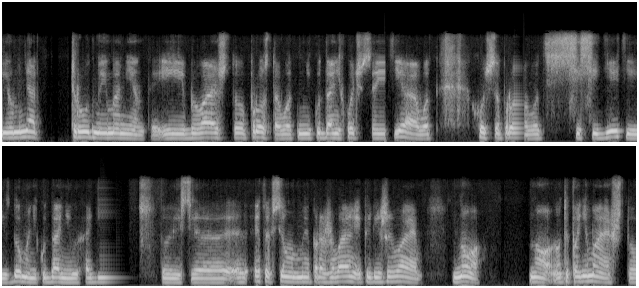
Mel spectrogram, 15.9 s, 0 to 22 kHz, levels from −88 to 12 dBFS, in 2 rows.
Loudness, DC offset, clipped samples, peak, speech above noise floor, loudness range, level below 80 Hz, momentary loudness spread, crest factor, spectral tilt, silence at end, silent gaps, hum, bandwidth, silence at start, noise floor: -15 LUFS; under 0.1%; under 0.1%; -4 dBFS; 45 dB; 2 LU; -52 dBFS; 7 LU; 12 dB; -4 dB/octave; 0 s; none; none; 9.2 kHz; 0 s; -60 dBFS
